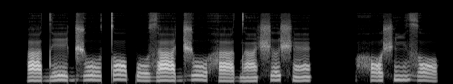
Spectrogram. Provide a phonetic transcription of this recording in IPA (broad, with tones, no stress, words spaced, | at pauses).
a˧deː˦d͡ʒoː˦ tɔ˦po˨za˧ d͡ʒo˦˨ha˨dã˨ʃə˦ ʃɛ̃˧ | hɔ˧ʃĩ˦ zɔ˦˨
